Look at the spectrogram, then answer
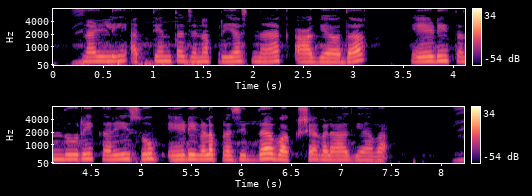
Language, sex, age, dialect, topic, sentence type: Kannada, female, 18-24, Central, agriculture, statement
